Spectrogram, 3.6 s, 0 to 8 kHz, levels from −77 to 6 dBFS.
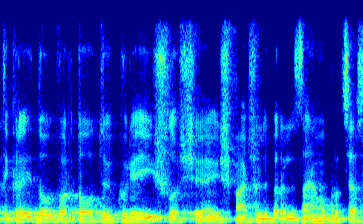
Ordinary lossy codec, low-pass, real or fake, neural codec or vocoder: Opus, 64 kbps; 7.2 kHz; real; none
